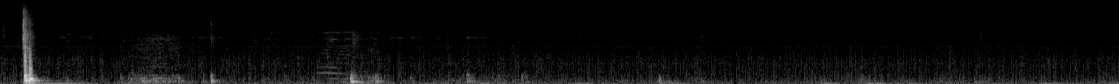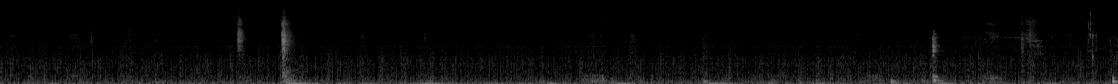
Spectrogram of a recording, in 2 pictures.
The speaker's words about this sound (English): I have to close my door. Scott left it open.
